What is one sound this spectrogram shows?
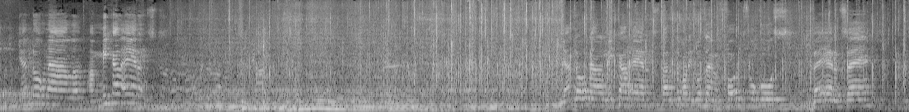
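A rally car engine idles and revs loudly nearby.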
